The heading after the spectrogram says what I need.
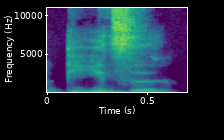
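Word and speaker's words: dizi: The the most standard type is called the D. It's spelled D I Z I D.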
